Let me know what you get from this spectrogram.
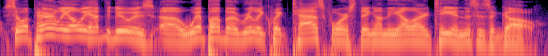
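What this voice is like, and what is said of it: Sarcastic delivery. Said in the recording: “I'm being sarcastic. ... I know you are”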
